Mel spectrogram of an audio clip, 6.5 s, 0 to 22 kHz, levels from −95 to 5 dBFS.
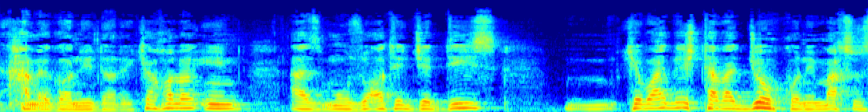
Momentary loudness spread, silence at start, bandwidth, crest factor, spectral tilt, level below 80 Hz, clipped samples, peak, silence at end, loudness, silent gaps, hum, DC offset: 12 LU; 0 s; 13 kHz; 16 dB; -6.5 dB/octave; -64 dBFS; under 0.1%; -8 dBFS; 0 s; -25 LUFS; none; none; under 0.1%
